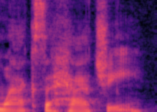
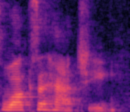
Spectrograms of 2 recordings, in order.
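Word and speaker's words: Waxahachie: other cities, including Cedar Hill, Grand Prairie, and Waxah Hatchee. And I know that that city is not pronounced Waxahhatche. Waxahhatchee. No, Cameron, really? What is the pronunciation? It's Wahhatchee.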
